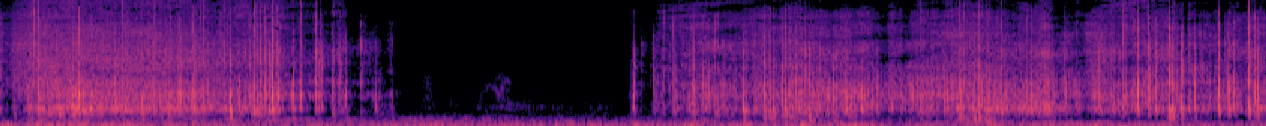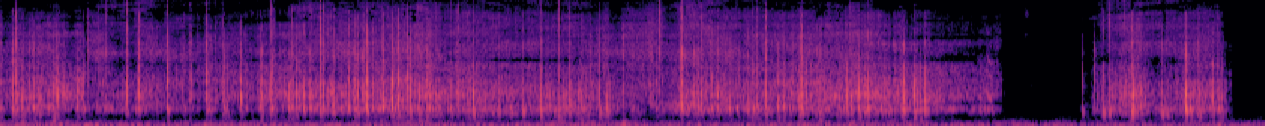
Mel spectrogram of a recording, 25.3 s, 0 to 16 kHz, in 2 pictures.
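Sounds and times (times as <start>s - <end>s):
textured bumpy objects scratching and rubbing together: 0.0s - 4.0s, 6.3s - 22.7s, 23.5s - 25.0s
low steady hum: 3.8s - 6.3s.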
